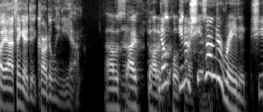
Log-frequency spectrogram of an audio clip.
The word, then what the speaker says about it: Cardellini: I think you might have said it wrong. Oh yeah, I think I did. Cardellini.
